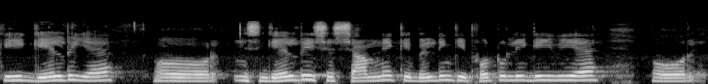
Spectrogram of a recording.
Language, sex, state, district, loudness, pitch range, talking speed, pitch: Hindi, male, Rajasthan, Bikaner, -13 LUFS, 160-195 Hz, 150 wpm, 185 Hz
